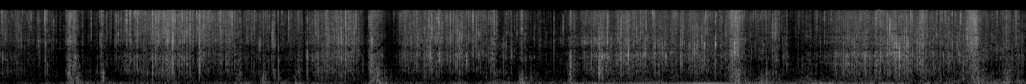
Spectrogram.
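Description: Bare fingers squeeze, knead and fold a handful of soft, solid clear pastel slime packed with small round pink, blue and white plastic or foam beads. A dense, bright crackling and crinkling runs through the whole clip, swelling and easing with each squeeze and fold.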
